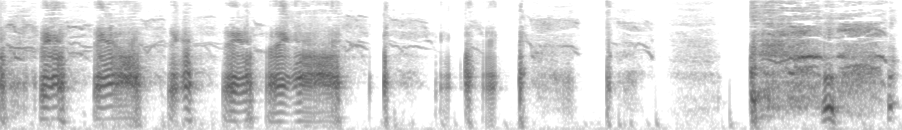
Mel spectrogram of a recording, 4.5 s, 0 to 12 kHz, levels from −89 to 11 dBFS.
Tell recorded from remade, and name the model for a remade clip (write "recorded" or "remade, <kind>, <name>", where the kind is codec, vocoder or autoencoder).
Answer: recorded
